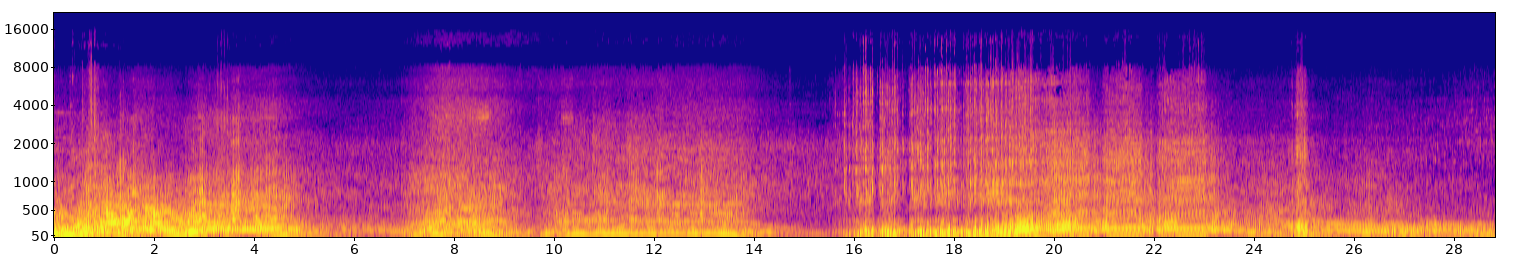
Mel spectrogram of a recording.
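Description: Pickup truck engine with a vertical stack exhaust being revved hard again and again, its pitch climbing and falling back with each rev.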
